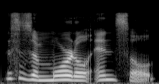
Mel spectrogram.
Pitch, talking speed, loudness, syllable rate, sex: 205 Hz, 190 wpm, -16 LUFS, 4.5 syllables/s, female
